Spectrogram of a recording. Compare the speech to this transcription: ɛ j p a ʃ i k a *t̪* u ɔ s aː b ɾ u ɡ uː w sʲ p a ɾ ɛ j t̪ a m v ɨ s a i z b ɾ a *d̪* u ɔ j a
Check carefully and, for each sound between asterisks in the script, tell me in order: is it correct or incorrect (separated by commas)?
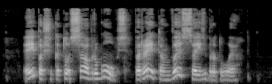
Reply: correct, correct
